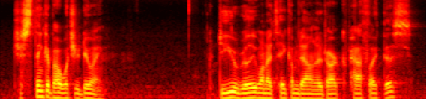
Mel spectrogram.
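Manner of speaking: ordinary delivery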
